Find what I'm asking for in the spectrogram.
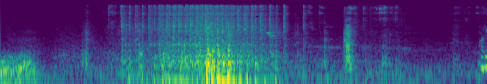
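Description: Sewing machine stitching a collar onto the neckline of a ladies' kameez, a dense rapid whirring run in the middle, quieter rattles before and after with a few sharp clicks, close and fairly loud.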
